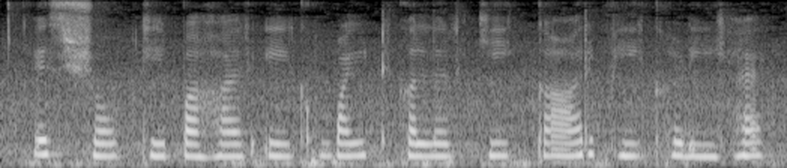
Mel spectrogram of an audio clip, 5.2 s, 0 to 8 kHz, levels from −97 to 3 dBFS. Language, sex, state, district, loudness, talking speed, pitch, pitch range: Hindi, female, Punjab, Fazilka, -18 LUFS, 135 wpm, 225 Hz, 220-230 Hz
